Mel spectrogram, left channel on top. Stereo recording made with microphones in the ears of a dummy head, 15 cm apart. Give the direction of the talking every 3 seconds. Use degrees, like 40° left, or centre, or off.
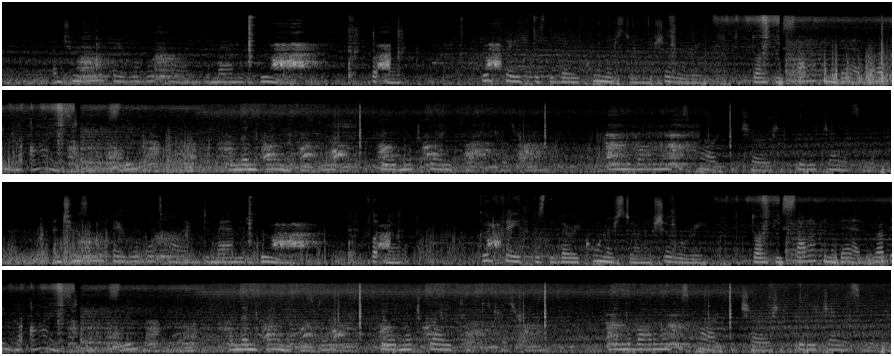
70° right, 40° right, 10° right, 10° right, 60° right, 70° right.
